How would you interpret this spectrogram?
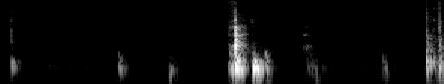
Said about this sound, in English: I'm just chopping some cherry tomatoes.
